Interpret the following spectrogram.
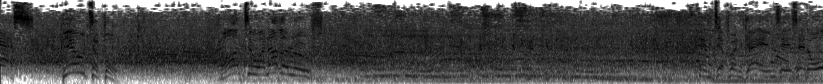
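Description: Stadium crowd cheering and shouting after a six, with many whoops rising and falling in pitch over a steady roar of voices.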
